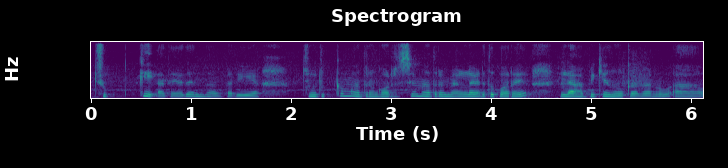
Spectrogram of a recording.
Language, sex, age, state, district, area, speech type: Malayalam, female, 18-30, Kerala, Wayanad, rural, spontaneous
